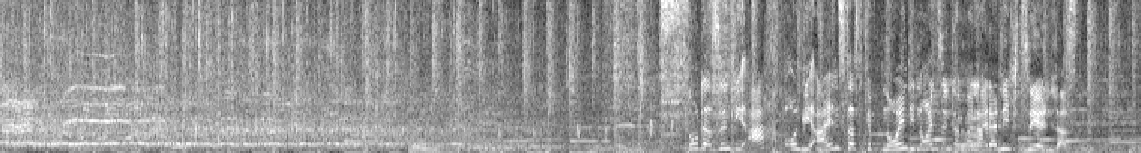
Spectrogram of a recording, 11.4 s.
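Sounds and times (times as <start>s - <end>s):
people shouting and whooping: 0.0s - 5.2s
crowd cheering and applauding: 0.0s - 6.9s
speech: 7.2s - 11.0s.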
